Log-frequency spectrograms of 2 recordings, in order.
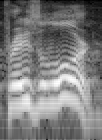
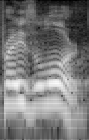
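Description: First: It is said noticeably louder. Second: It is said at normal, softer volume.

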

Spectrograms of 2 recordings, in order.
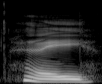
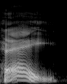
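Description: First: It is said with sad, weary resignation. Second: It is said with sudden surprise. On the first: The speaker has given up and accepts it. "sad resignation" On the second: The speaker did not expect this. "It could be surprise"

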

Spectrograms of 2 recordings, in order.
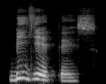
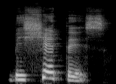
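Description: First: The double L has no sh sound. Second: The double L has an sh sound. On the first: "como a gente falou agora" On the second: "Ela fala com o som de sh"

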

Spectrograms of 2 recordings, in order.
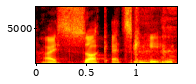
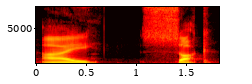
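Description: First: It is said loudly. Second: It is said at normal volume.

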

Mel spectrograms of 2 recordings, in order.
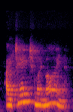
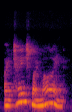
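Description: No difference in how they are said.

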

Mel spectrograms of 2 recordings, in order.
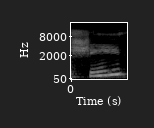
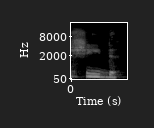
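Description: First: The word ends on a vowel sound. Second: The word ends with a D sound.

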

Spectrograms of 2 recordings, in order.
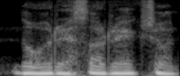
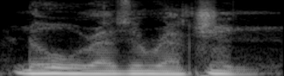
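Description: First: It is said with a Filipino accent. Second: It is said in a deep villain voice. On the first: "Not with a Filipino accent" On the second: "with the Thanos voice"

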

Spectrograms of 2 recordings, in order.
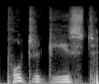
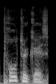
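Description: First: It is said with a harsh German accent. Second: It is said with an ordinary English accent. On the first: The speaker calls it right. "you got to say it like an old Nazi" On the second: The speaker calls it wrong. "people always say poltergeist"

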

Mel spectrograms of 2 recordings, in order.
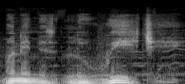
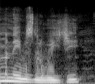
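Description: First: It is said in a slow, seductive way. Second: It is said in a plain, ordinary way. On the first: The name sounds attractive. The speaker calls it right. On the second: The name sounds unappealing. The speaker calls it wrong.

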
